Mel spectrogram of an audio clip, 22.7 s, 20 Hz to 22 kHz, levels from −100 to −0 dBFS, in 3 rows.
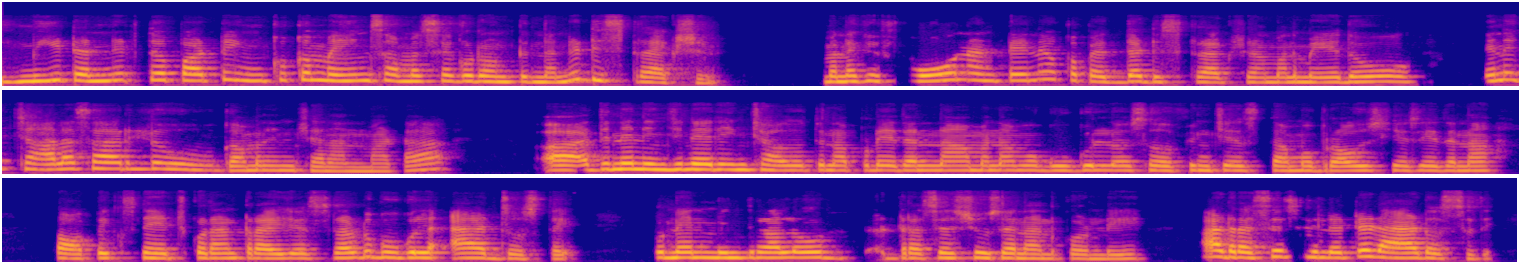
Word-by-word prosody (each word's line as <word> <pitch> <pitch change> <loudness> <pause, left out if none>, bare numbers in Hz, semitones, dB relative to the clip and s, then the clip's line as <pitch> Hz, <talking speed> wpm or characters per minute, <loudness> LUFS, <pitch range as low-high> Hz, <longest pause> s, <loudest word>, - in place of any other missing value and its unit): వీటన్నిటితో 300 +2 +2
పాటు 290 +1 +2
ఇంకొక 310 +4 -2
మెయిన్ 290 +1 +3
సమస్య 265 0 +1
గూడా 260 -1 +4
ఉంటుందండి 235 +3 +1
డిస్ట్రాక్షన్. 225 -9 -6 0.6
మనకి 255 +2 +2 0.2
ఫోన్ 285 +5 +4
అంటేనే 295 +2 -2
ఒక 300 - -4
పెద్ద 235 0 -1
డిస్ట్రాక్షన్. 225 -2 -6
మనం 225 +1 -1
ఏదో 240 +2 0 0.6
నేనిది 315 +2 -1
చాలా 260 +1 0
సార్లు 285 -1 +1 0.3
గమనించానన్నమాట. 200 -4 -4 0.7
ఆ! - - +6
అది 235 +3 -1
నేను 270 -1 +7
ఇంజనీరింగ్ 250 -1 +4
చదువుతున్నప్పుడు 220 0 -3
ఏదన్నా 215 0 -2
మనము 215 0 -3
గూగుల్‌లో 215 +1 -1
సర్ఫింగ్ 210 0 -3
చేస్తాము. 205 -1 -3
బ్రౌజ్ 205 +1 -1
చేసి 210 0 -4
ఏదన్నా 205 0 -3 0.5
టాపిక్స్ 225 +2 -1
నేర్చుకోవడానికి 225 0 -1
ట్రై 210 -1 +3
జేస్తున్నప్పుడు, 230 +5 -1
గూగుల్‍లో 245 0 +4
యాడ్స్ 220 -3 0
వస్తాయి. 190 0 -9 0.3
ఇప్పుడు 250 - +2
నేను 250 0 +3
మింత్రలో 245 +1 +4 0.5
డ్రెస్సెస్ 225 +1 0
చూశాననుకోండి. 200 -4 -1 0.4
ఆ - - +6
డ్రెస్సెస్ 260 +3 +2
రిలేటెడ్ 260 +3 +3
యాడ్ 230 0 +3
వస్తది. 200 -3 -11
230 Hz, 130 wpm, -23 LUFS, 215-265 Hz, 0.7 s, నేను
